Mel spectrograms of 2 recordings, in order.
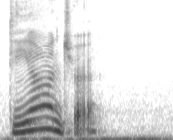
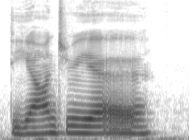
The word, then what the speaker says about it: Deiondra: to pronounce your name the correct way to pronounce my name is Deandra do people mispronounce this yes I'm called DeAndrea dandria DeAndre it is Deandra do people misspell it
